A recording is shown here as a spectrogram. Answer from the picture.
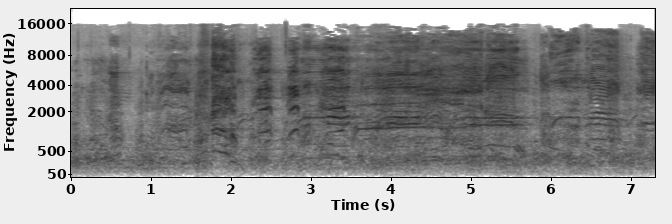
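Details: Wild boars give rapid, shrill squeals and short harsh bursts, densely overlapping, then one long strained squeal lasting several seconds, with scattered noisy grunts around it.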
